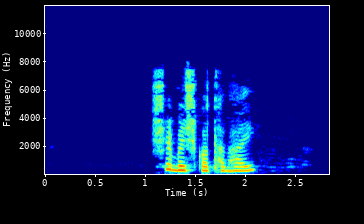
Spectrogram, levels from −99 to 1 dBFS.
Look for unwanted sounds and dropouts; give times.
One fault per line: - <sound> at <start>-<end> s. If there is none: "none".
none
